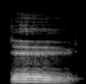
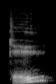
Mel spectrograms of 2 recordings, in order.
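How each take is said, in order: First: It is said in a reproachful, scolding tone. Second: It is said as a wary, suspicious question. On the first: The listener made a mistake. "dude, you messed up" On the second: The speaker suspects the listener of an attack. "are you sneaking up behind me, fixing to weld me in the back of the head with a hammer?"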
